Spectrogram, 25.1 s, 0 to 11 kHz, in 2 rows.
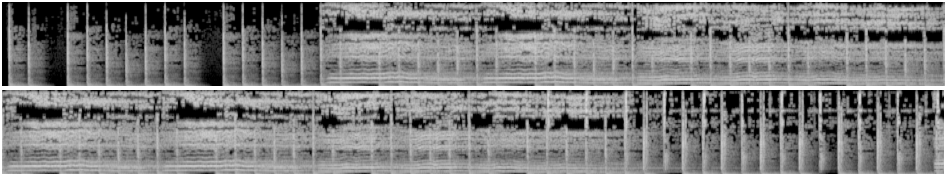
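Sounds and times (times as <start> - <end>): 
South Indian Tamil background music: 0.1 - 25.1
person humming: 4.3 - 22.0.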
